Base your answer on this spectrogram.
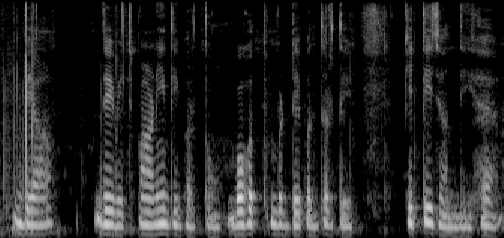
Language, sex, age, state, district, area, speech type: Punjabi, female, 45-60, Punjab, Jalandhar, rural, spontaneous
